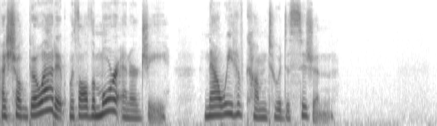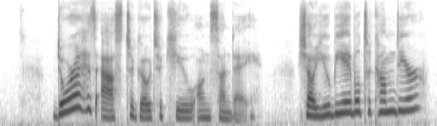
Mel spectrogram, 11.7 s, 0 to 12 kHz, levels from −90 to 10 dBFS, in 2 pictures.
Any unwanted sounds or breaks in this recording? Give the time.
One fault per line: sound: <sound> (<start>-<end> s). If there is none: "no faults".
no faults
